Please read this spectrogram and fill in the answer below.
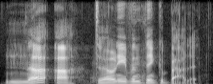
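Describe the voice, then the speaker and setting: A man's voice: mid-range voice, expressive, normal speed, dry recording, clean studio sound, pitched above the performer's own voice, close to an everyday voice. A man voicing a cocky, teasing young female unicorn DJ with a brash, slangy, playful manner in a story reading. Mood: mock stern.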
